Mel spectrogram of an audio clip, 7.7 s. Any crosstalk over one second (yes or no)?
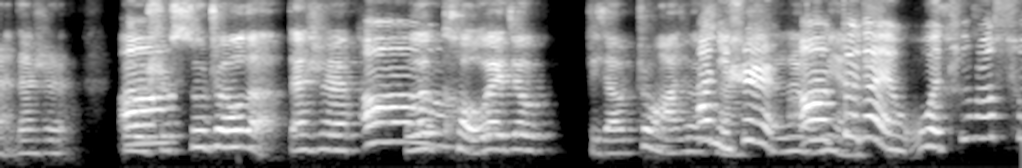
yes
